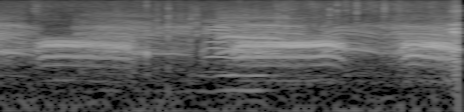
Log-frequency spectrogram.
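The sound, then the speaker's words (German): Harsh, raspy screeches from birds flying in a zigzag, up and down, repeat in three drawn-out calls, loud, with no voices present. “Dieses Geschrei, das, das ist richtig unheimlich.”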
